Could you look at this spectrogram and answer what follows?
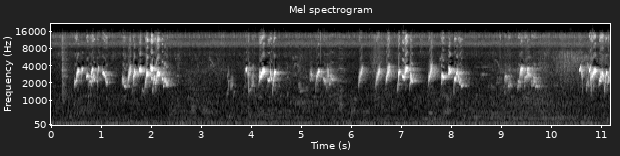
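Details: On the eve of a contest, a caged red-whiskered bulbul sings bright chirpy phrases of several rapid fluty notes, repeated about every second, each burst cheerful and bubbling.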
